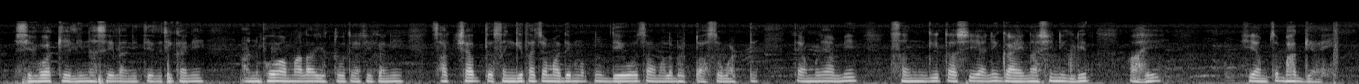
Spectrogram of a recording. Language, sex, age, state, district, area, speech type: Marathi, male, 30-45, Maharashtra, Kolhapur, urban, spontaneous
